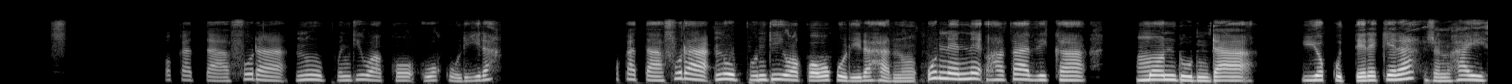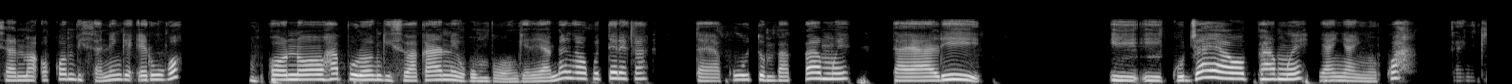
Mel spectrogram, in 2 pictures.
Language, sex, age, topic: Oshiwambo, female, 25-35, finance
